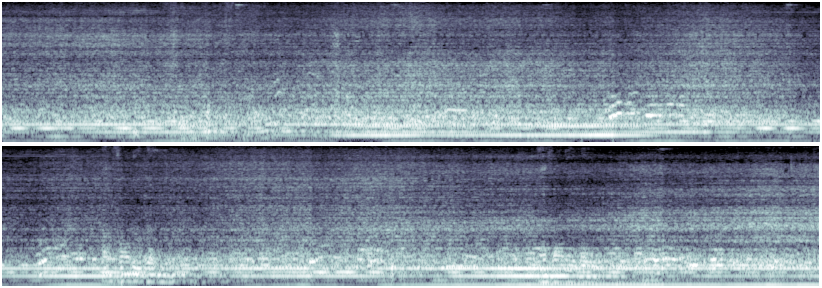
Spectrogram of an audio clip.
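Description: A saxophone plays.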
